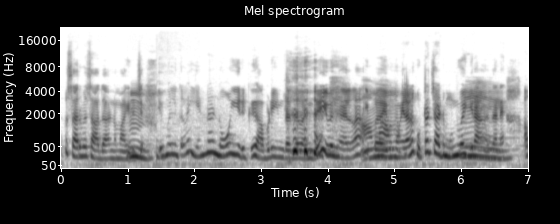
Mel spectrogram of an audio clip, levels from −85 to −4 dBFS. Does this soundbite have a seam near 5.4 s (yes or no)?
no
